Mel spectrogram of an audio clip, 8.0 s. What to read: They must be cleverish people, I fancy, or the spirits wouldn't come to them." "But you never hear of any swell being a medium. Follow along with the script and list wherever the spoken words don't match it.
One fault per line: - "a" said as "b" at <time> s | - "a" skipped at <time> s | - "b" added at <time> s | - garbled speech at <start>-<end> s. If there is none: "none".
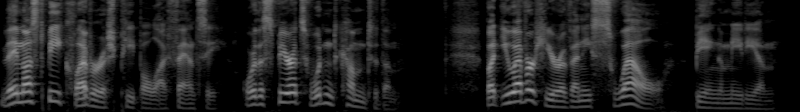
- "never" said as "ever" at 5.2 s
